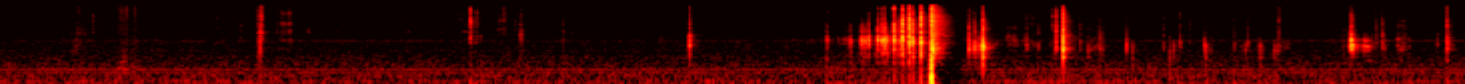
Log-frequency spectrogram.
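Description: Translucent plastic case of an AVR ISP mkII programmer being pressed and snapped shut by hand: a few light clicks, then about a second of plastic scraping and crackling that ends in one sharp snap a little past halfway, followed by a few more small clicks.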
